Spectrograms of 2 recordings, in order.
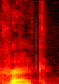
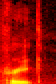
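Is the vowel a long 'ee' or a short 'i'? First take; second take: short i; long ee. First: The vowel is a short 'i' sound. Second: The vowel is a long 'ee' sound. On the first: This is the local spoken way. "it is a crick" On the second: This is how it reads from the spelling. "If you read it, it's creek"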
